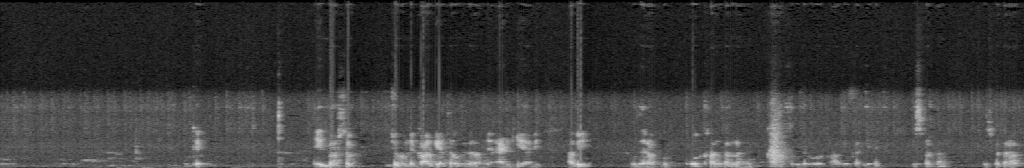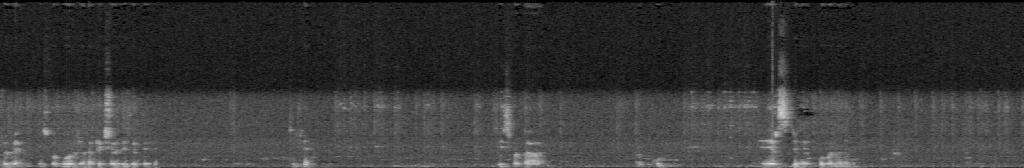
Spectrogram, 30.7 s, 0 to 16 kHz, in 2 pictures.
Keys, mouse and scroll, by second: 0.8-1.4 scroll up 5, 1.5 scroll down 1, 2.3 shift+middle click, 2.9-3.9 scroll up 5, 3.9 scroll up 1, 4.2 shift+middle click, 4.6-4.9 scroll up 2, 5.0 click, 5.5 click, 6.3-6.8 scroll down 2, 7.4 click, 8.3-9.3 scroll up 5, 8.8 shift+middle click, 9.7 shift+click, 19.1 scroll down 5, 20.5 scroll up 2, 20.7 scroll down 2, 21.0 scroll up 1, 21.2-21.9 scroll down 8, 22.0-23.4 scroll up 10, 23.4 middle click, 25.0 shift+scroll up 1, 25.1 shift+middle click, 25.5 scroll down 2, 25.7 middle click, 25.9 scroll up 4, 26.2 shift+middle click, 28.2 shift+click, 28.4-29.4 scroll down 6, 28.5 middle click, 29.0 middle click, 29.8 middle click, 29.8-30.3 scroll down 4, 30.1 scroll up 3, 30.4 click.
